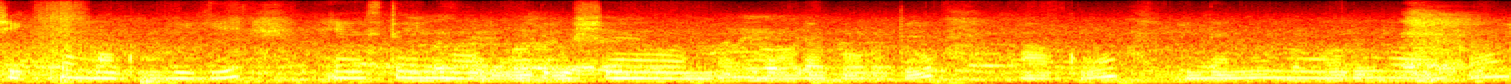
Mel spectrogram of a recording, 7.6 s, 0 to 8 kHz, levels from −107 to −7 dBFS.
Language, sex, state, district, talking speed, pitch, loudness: Kannada, female, Karnataka, Mysore, 85 wpm, 210 Hz, -16 LUFS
